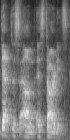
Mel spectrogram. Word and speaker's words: Adeptus Astartes: Adeptus Astartes? Yeah. Yes, the right way to say it. Adeptus Astartes.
